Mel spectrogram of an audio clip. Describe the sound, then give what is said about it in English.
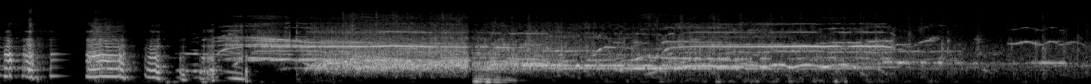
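A brief bit of voice gives way to a loud, sustained cheering-crowd sound effect with high whoops and whistles over a dense wash of applause-like noise, holding steady for about nine seconds. “The adoring crowds are back for another episode of the Click Nation's Comic Book Chronicles.”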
